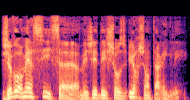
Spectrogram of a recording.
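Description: A man's voice: on the low side, very animated, measured pace, vocal fry, breathy edge, no room sound, clean studio sound, exaggerated voice. A man voicing a big, earnest young hedge knight in an audiobook, guarded and plain-spoken.

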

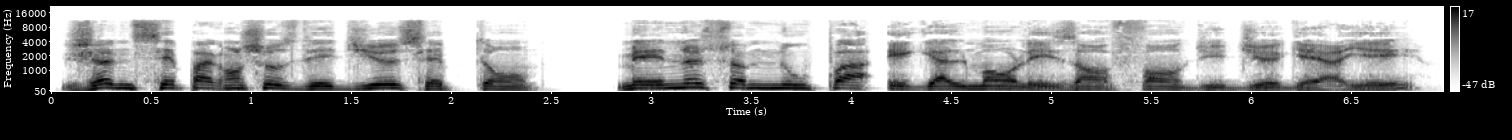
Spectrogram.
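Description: Brief: earnest young knight, voiced by a male narrator, somewhat raised voice, husky grain. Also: mid-range voice, measured pace, dry recording, clean studio sound, pitched above the performer's own voice. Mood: firm. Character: young hedge knight, plain and steady.

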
